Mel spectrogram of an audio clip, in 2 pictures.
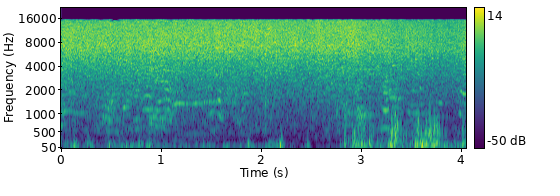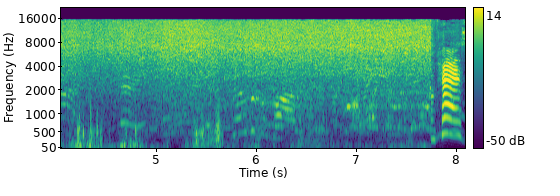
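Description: Tall waterfall pouring down a rock face: a steady rushing hiss, with wind buffeting the microphone in gusts, heaviest in the middle. Faint voices sound in the background.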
